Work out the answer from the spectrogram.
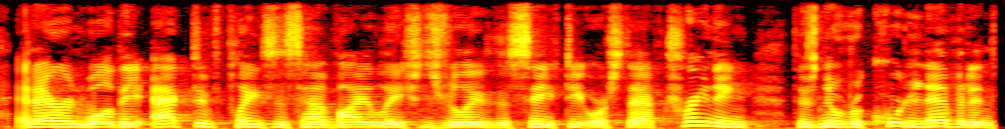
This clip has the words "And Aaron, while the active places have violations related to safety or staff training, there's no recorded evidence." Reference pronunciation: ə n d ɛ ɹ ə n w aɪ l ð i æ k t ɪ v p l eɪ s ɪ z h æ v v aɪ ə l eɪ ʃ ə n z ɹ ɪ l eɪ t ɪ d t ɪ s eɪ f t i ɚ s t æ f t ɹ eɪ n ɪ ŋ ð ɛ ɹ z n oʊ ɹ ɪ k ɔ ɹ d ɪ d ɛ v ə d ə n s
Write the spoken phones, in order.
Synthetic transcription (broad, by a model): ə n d ɛ ɹ ə n w aɪ l ð i æ k t ɪ v p l eɪ s ɪ z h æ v v aɪ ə l eɪ ʃ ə n z ɹ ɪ l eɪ t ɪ t ɪ s eɪ f t i ɚ s t æ f t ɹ eɪ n ɪ ŋ ð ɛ ɹ z n oʊ ɹ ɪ k ɔ ɹ d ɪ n ɛ v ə d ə n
